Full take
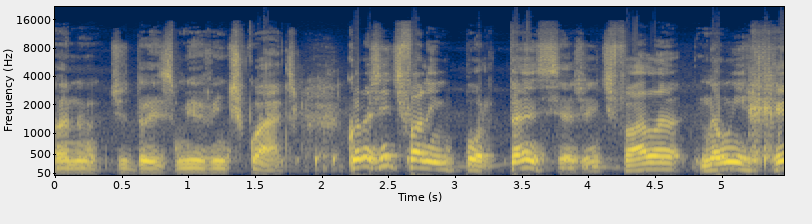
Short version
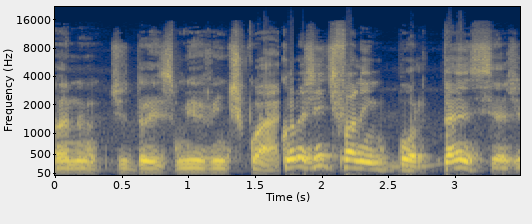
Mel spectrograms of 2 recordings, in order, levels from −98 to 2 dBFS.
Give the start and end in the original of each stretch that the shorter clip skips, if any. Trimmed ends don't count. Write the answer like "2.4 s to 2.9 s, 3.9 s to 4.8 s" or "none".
1.7 s to 2.2 s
